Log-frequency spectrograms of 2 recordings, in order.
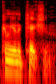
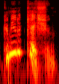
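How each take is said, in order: First: Said in the usual way. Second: High, incredulous scoff; scornful questioning echo. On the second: A narrator's reading. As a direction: echo the word in haughty disbelief, pitched way up. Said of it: "scoffed young Master Fowl".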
